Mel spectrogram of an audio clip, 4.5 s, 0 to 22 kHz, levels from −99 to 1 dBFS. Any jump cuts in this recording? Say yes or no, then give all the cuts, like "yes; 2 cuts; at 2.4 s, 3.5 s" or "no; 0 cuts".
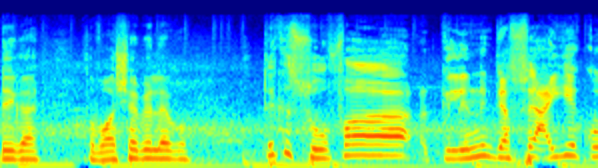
no; 0 cuts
